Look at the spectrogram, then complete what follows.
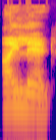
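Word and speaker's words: island: इसी तरह देखिए, मैंने लिखा है एन आईलैंड, तो आईलैंड में एस तो साइलेंट होता है लेकिन आई से शुरू होता है, आई इज अ वॉवल, तो इसके साथ हम एन लगाते हैं।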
